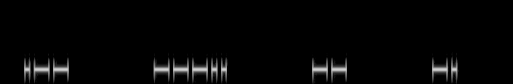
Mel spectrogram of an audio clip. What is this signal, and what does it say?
Morse code, heard as a keyed tone, about 25 wpm, spaced as for 9 wpm, 700 Hz. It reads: W8MN
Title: USA Call Signs - 4 Characters - 6x Character Spacing - 25wpm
